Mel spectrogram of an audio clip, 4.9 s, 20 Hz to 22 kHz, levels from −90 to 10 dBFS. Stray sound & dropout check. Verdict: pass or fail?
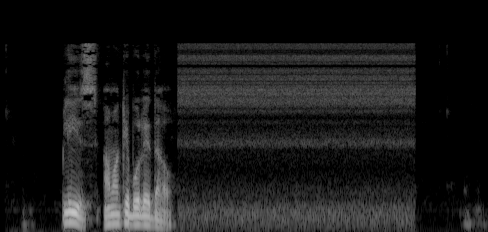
pass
